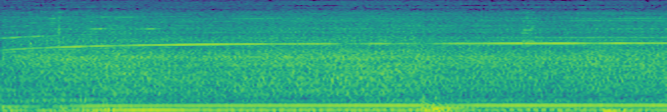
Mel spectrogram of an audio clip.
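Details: Older used SRD drill sharpener grinding a non-split-point drill: steady motor hum with thin high whistle and light scratchy hiss as the wheel bites the point; sharpener cutting normally.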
